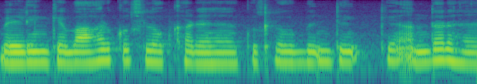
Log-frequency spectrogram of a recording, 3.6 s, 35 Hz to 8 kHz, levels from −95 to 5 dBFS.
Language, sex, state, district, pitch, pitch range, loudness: Hindi, male, Gujarat, Valsad, 145 Hz, 140-155 Hz, -17 LUFS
